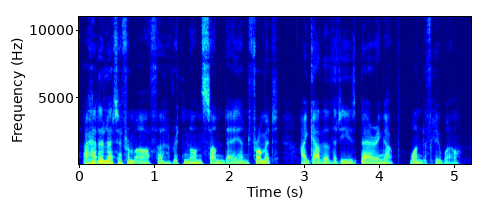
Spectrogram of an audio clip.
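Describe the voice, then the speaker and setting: Sober, very deep-voiced Victorian doctor. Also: male voice. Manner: measured, restrained, formal. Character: sober, educated Victorian doctor narrating his journal. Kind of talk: radio drama narration.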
